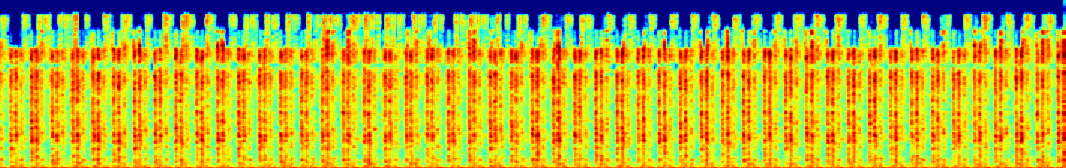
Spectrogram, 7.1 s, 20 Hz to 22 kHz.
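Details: 1971 GMC truck V8 after installing block hugger headers: a heavy, loping idle with a repeating uneven thump at about 3–4 beats a second. One plug was wet and not firing, so it seems to run on five cylinders; ignition is suspected. Rough idle misfire.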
